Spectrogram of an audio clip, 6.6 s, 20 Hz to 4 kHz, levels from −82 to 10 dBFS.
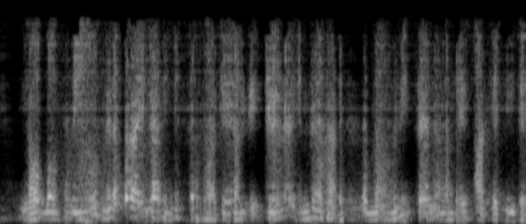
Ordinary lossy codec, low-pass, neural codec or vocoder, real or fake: MP3, 32 kbps; 3.6 kHz; codec, 44.1 kHz, 0.9 kbps, DAC; fake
